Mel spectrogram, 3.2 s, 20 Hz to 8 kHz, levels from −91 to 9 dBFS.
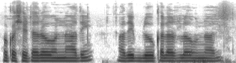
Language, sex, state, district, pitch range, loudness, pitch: Telugu, male, Telangana, Mahabubabad, 130-135 Hz, -16 LUFS, 135 Hz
